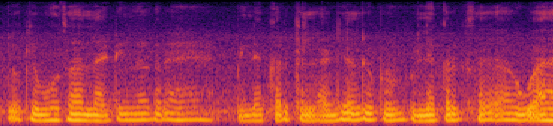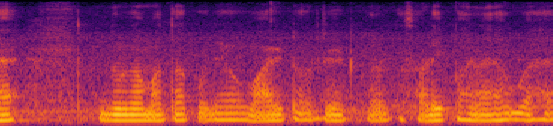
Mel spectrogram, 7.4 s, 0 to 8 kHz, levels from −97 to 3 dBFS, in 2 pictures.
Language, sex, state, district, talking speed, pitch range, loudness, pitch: Hindi, male, Jharkhand, Jamtara, 235 wpm, 140-150 Hz, -16 LUFS, 145 Hz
